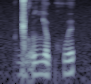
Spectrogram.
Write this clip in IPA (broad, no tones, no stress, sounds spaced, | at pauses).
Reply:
ɡ͡ǁ o̰ l ʎ ɛ kʷʰ e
